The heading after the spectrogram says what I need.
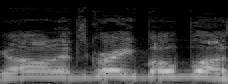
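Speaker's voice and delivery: high mocking singsong. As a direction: brush him off in a high voice. Mocking the guy's chatter.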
